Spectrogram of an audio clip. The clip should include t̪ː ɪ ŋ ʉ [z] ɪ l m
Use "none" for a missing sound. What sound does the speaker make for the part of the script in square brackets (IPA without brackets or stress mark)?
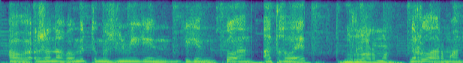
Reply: z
